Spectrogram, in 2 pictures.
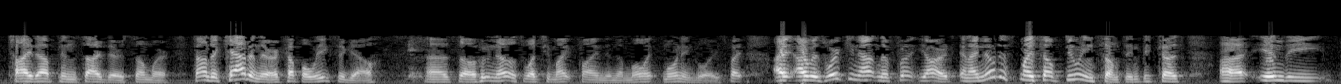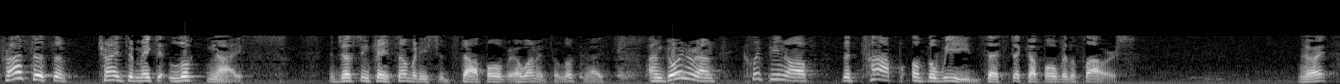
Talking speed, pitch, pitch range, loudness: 195 wpm, 155 Hz, 120-190 Hz, -15 LUFS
